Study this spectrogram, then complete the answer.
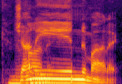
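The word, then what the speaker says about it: Johnny Mnemonic: Like a pneummonic device. Yeah, but it's spelled M N. I don't know. Just Johnny pneumonic. Johnny. Just say Johnny pneummonic. Johnny pneummonic.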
